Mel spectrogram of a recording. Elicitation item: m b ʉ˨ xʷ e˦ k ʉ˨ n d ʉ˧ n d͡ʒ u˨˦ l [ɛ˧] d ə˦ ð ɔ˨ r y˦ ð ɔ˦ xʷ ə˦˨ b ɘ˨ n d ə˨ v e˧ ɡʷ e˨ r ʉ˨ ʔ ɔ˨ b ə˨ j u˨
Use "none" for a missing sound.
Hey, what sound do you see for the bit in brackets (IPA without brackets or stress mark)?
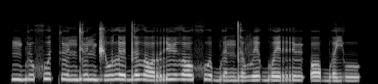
ɘ˧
